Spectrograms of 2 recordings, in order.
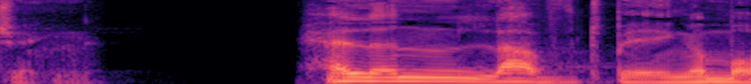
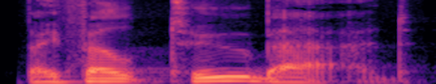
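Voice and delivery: usual speaking voice

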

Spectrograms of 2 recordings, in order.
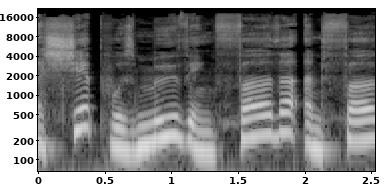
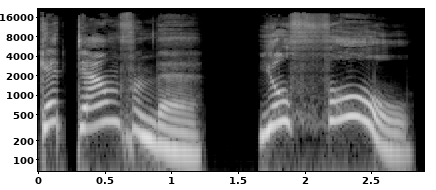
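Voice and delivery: alarmed warning; 9 semitones higher, slower than usual. Acted. Warning girl on ship rail.

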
